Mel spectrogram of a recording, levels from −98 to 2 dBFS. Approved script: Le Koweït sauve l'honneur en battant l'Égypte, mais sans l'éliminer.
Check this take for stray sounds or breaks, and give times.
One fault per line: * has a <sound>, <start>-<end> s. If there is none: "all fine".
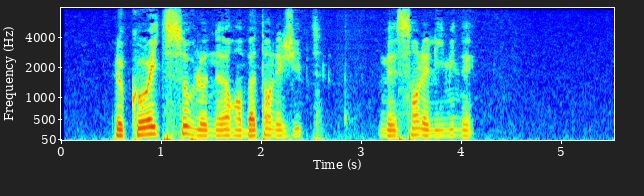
* has a thud, 2.8-3.0 s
